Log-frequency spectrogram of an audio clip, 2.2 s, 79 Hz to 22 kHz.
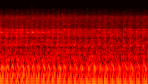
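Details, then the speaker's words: Suzuki GS500E cold idle on partial choke after overnight sit at about 55°F, following a carb rebuild to clear clogged pilot jets; steady, even putter at slightly raised choke speed, no misses or stumbles: normal cold idle. "Yeah, so I'll just let it idle for a moment."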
